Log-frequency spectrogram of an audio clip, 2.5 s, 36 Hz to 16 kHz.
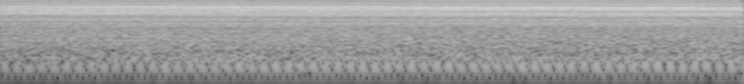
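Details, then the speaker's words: North Star 3000 psi pressure washer, resealed CAT 5DX40G pump with new valves: steady even drone under full spray load, no surging or knocking; spray reaches a tree about 20 yards away; fixed. "see I'm moving that tree out there that tree's a good 20 yards 60 feet"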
